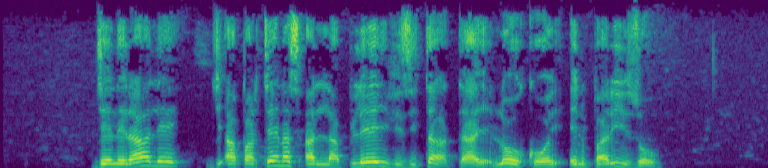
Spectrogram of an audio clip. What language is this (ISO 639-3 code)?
epo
